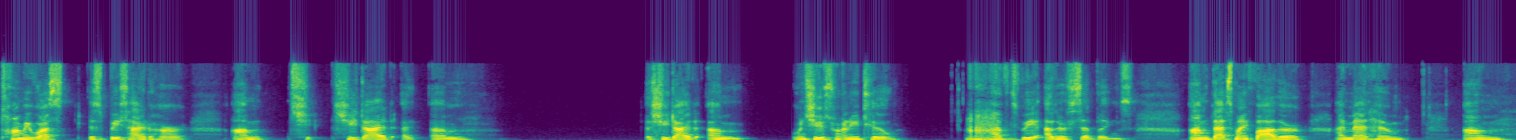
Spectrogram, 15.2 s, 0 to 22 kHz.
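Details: Adult woman with lifelong post-stroke aphasia after a severe stroke in 2012, real, speaking in an aphasia support group, with difficulty putting words together; aphasia.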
